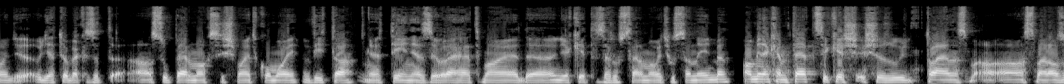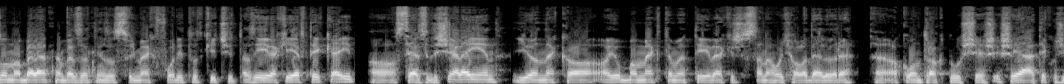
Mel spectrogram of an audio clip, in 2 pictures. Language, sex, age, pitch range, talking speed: Hungarian, male, 20-39, 95-105 Hz, 170 wpm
